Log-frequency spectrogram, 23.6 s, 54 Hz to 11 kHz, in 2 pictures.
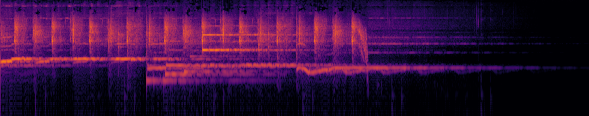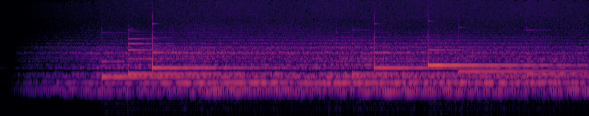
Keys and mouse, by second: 0.6 shift+click, 1.5 shift+click, 5.3 space, 9.6 ctrl+click, 11.3 ctrl+click, 18.5-19.8 typing.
